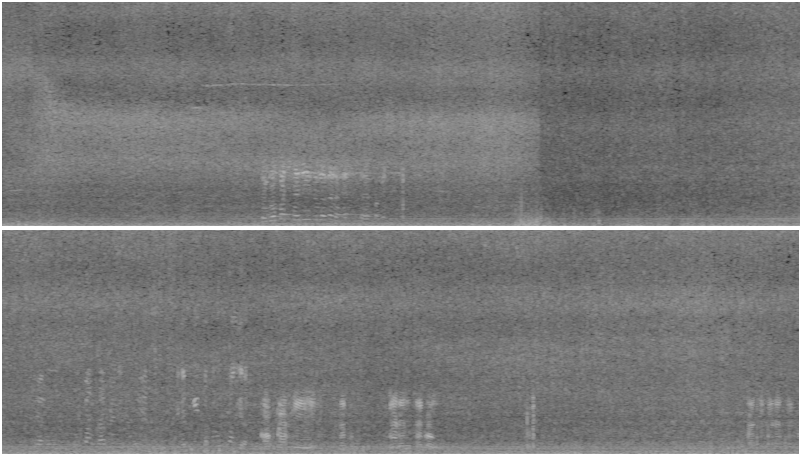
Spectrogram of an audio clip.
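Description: Water from a fire hose gushes and splashes.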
